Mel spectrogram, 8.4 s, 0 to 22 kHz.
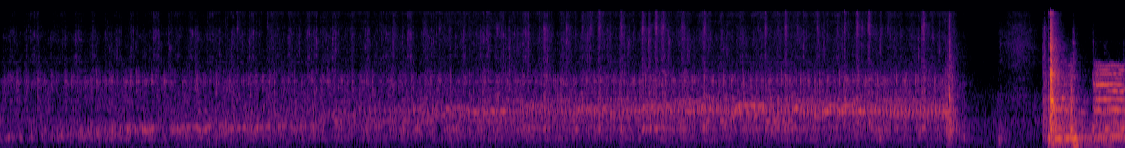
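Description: Astra 111s-1 reel-to-reel tape recorder fast-winding its tape: a steady mechanical whir with a faint whine that slowly rises in pitch and grows louder as the reels speed up. The whir stops about seven seconds in, and a sharp click of a transport key follows near the end.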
